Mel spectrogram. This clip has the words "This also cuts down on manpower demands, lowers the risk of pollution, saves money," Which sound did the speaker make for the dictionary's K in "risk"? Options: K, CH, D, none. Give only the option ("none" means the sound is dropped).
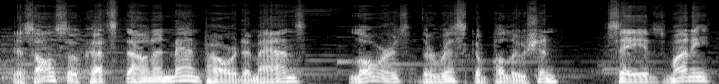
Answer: K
